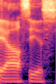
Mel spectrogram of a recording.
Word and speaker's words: Arceus: Yeah, Arceus or Arceus? How do you say it? – I'll say Arceus, yeah.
